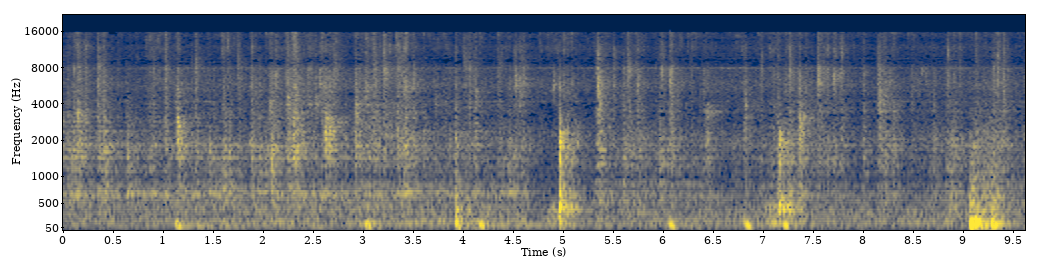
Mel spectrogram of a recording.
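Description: Kitchen knife cutting raw potatoes on a plastic cutting board: scattered knocks of the blade meeting the board among light kitchen clatter, the sharpest knock about five seconds in and a heavier thump near the end.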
